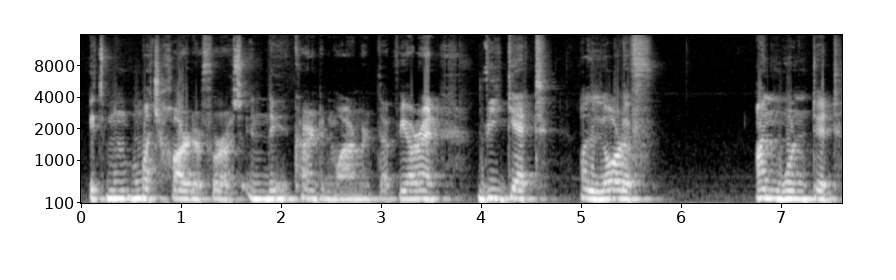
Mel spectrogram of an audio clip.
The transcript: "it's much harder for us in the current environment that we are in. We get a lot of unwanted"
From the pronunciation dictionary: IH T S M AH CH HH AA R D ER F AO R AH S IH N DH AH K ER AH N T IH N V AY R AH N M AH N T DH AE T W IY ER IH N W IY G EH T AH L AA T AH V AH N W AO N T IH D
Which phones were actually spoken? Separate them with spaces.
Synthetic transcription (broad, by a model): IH T S M AH CH HH AA R D ER F AO R AH S IH N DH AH K ER AH N T IH N V AY R AH N M AH N T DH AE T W IY ER IH N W IY G EH T AH L AA T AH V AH N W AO N T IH D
